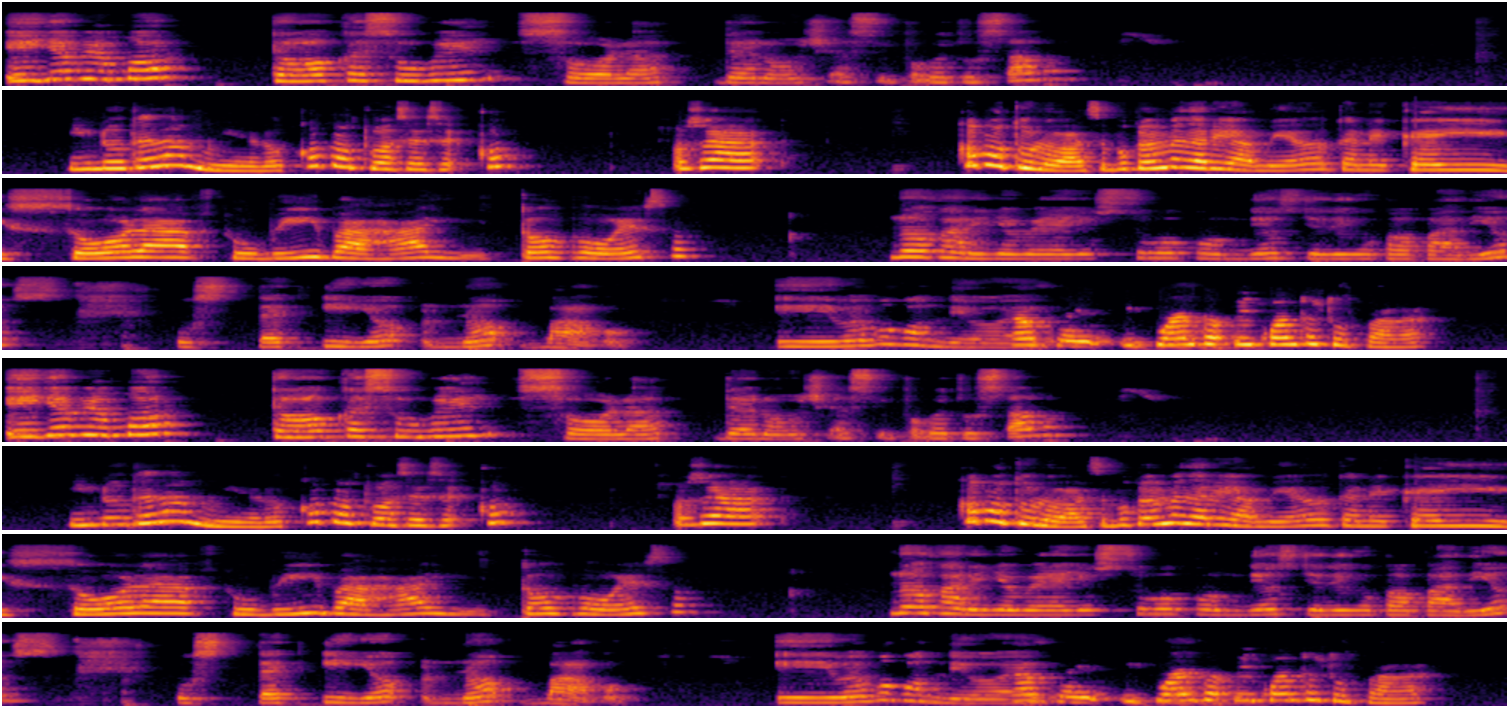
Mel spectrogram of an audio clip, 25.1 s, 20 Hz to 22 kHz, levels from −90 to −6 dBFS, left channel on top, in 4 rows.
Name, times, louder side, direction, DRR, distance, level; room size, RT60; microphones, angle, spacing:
voice 1, 0.0-0.7 1.1-4.4 16.2-21.4 22.0-23.1, right 1 dB, 25° right, 1.7 m, -29 dB
voice 2, 6.5-8.4 9.1-9.4 10.2-15.4 23.0-24.7, left 3 dB, 85° left, 1.3 m, -23 dB
6.6 x 4.2 x 4.5 m
head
